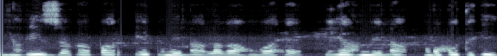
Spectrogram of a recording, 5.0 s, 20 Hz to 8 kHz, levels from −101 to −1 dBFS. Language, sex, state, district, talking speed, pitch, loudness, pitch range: Hindi, female, Bihar, Saran, 155 wpm, 250 Hz, -16 LUFS, 235-280 Hz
